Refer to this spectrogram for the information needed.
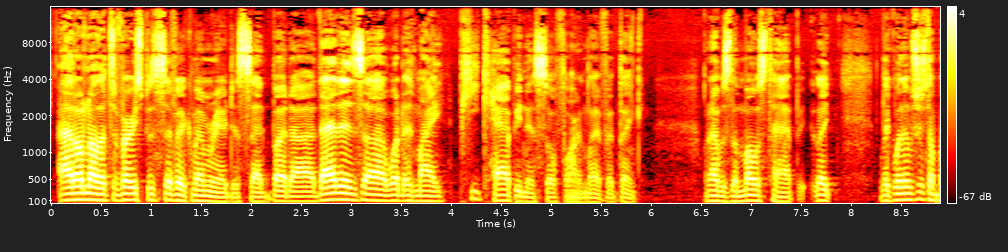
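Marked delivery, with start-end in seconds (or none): none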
